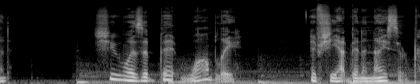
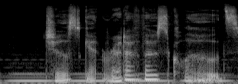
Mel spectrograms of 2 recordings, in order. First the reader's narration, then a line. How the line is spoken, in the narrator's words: Turner mumbled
